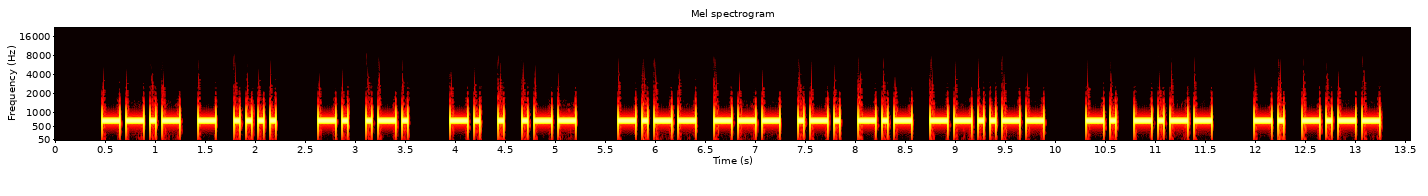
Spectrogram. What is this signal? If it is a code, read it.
Morse code, heard as a keyed tone, about 20 wpm, 700 Hz. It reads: QTH NR NEW YORK, NY NY
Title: Practice QSO - Exchange 1 - Beginning - 20wpm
